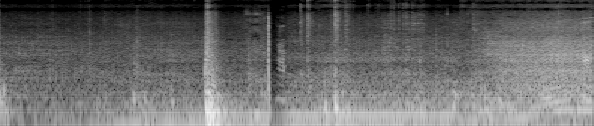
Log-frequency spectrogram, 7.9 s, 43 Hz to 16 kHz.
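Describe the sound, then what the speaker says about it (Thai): A 1999 Isuzu Rodeo 2.8 turbo four-wheel-drive pickup with manual gearbox sits stuck in a water puddle in two-wheel drive, its engine droning steadily with a few heavy thumps while someone talks over it. "ติดแอ่งน้ำนะครับ ขับ 2 ไม่สามารถออกไปได้คุณผู้ชม"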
